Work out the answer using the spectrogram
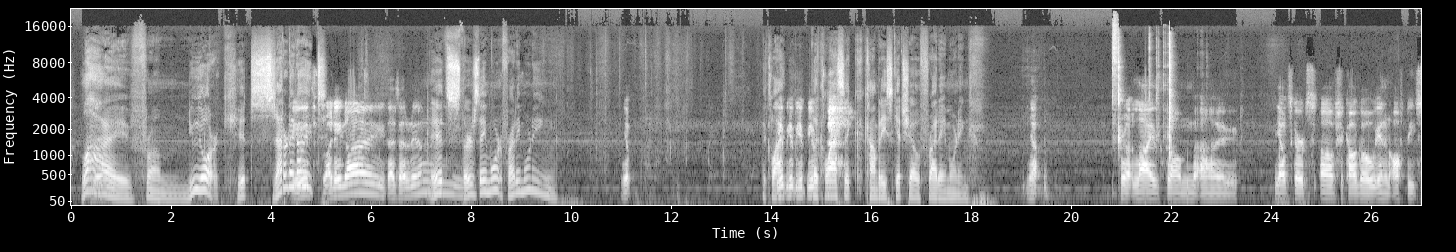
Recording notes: Recording was strained his week, I do apologize for the distorted audio!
